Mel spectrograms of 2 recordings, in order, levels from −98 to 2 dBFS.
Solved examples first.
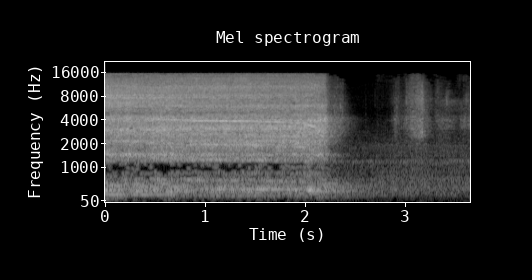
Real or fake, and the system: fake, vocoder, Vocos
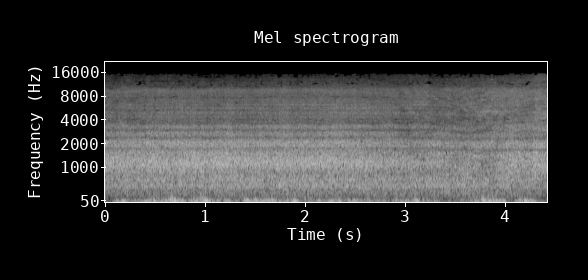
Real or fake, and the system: real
